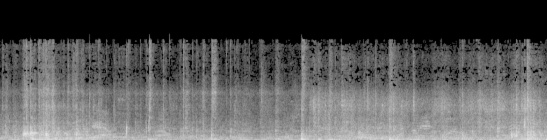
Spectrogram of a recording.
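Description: Bowling alley din: voices and music mixed with the sharp knocks and clatter of bowling balls and pins, loudest about a second in.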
